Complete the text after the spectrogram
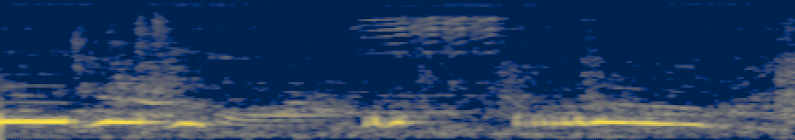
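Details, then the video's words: Well-fed Barbary dove young of the pelung type, kept as cage birds. They call with short, level, mid-pitched cooing notes in two bursts, separated by quieter gaps with faint background voices. "bikin rame sudah pada kenyang anakan puter pelung"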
